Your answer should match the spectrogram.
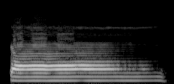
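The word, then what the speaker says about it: قاف: প্রথমত এই যে অক্ষরটা, এটা হবে কফ মোটা আওয়াজে, আর এটা হবে চিকন আওয়াজে, কাফ।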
